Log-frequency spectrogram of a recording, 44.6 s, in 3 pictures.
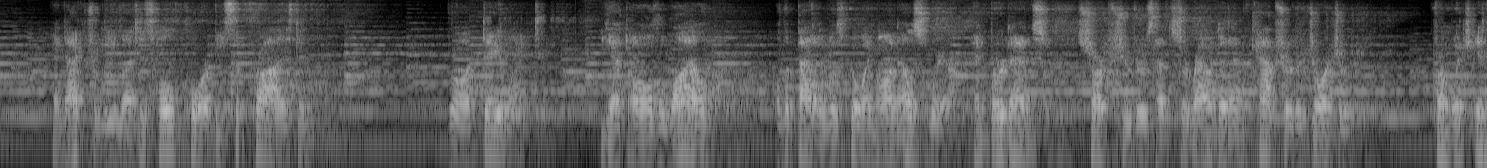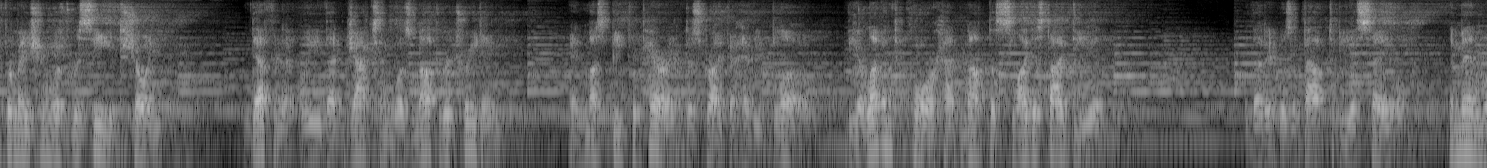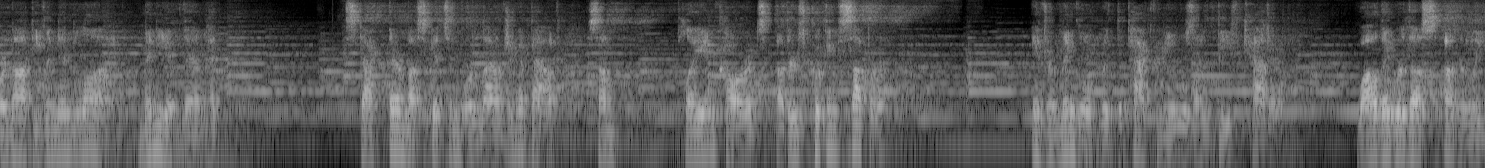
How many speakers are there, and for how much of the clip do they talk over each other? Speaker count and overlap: one, no overlap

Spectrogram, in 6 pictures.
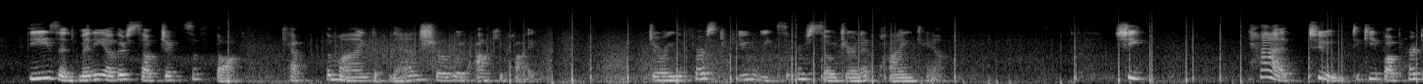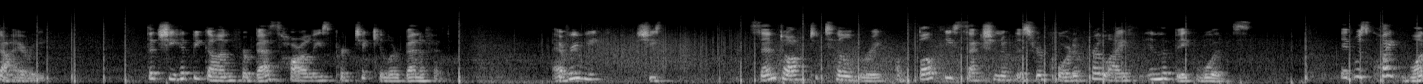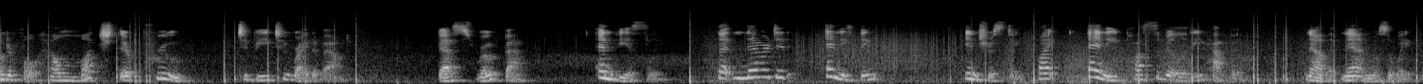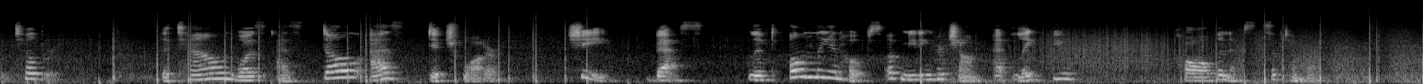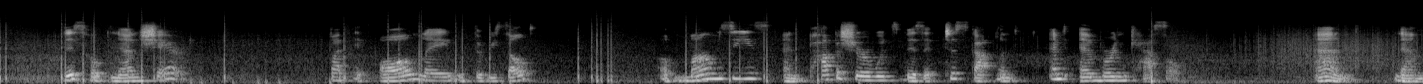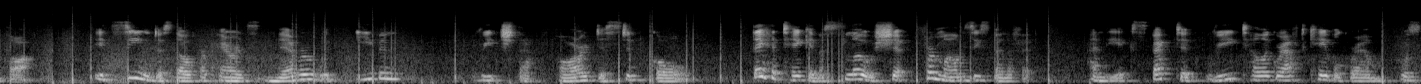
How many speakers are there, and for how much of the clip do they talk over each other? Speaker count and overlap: one, no overlap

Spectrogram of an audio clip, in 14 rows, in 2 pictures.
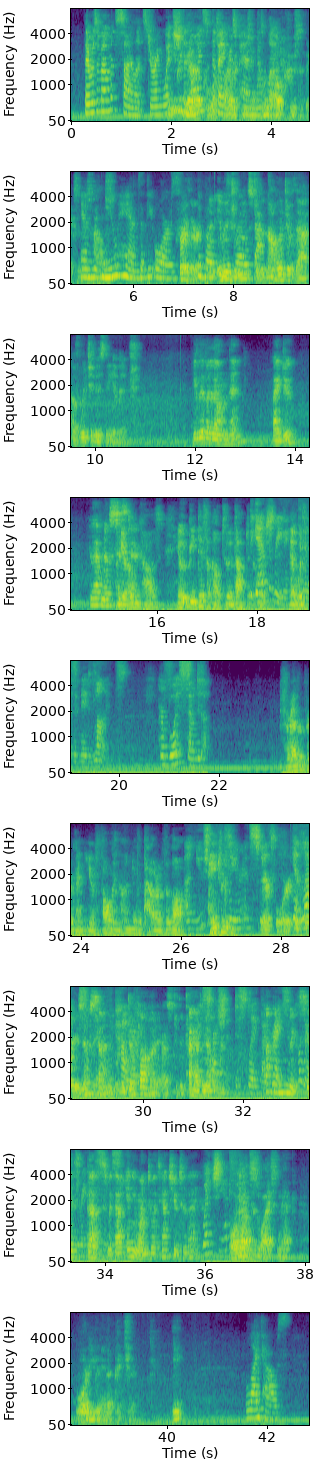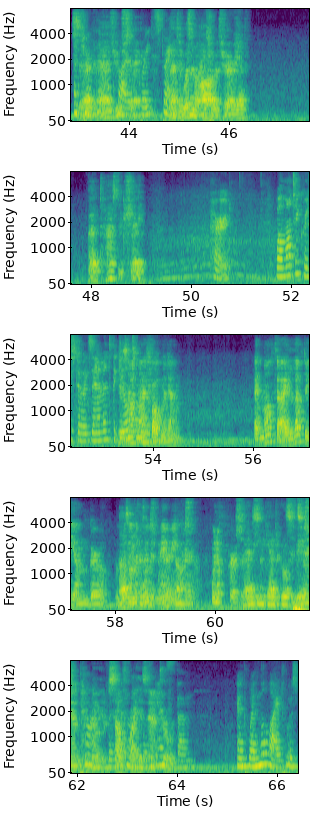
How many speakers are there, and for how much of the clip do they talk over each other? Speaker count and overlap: seven, about 40%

